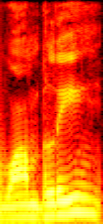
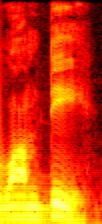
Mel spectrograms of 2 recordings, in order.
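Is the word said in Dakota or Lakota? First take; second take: Lakota; Dakota. First: It is said in the Lakota form. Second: It is said in the Dakota form.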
